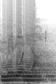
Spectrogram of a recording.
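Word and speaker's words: pneumonia: P silent होगा और ये क्या लिखा हुआ है निमोनिया निमोनिया तो निमोनिया की स्पेलिंग कुछ इस तरह से होती है पी से शुरू होती है और पी इसमें जो है साइलेंट होता है उसी तरह से आगे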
